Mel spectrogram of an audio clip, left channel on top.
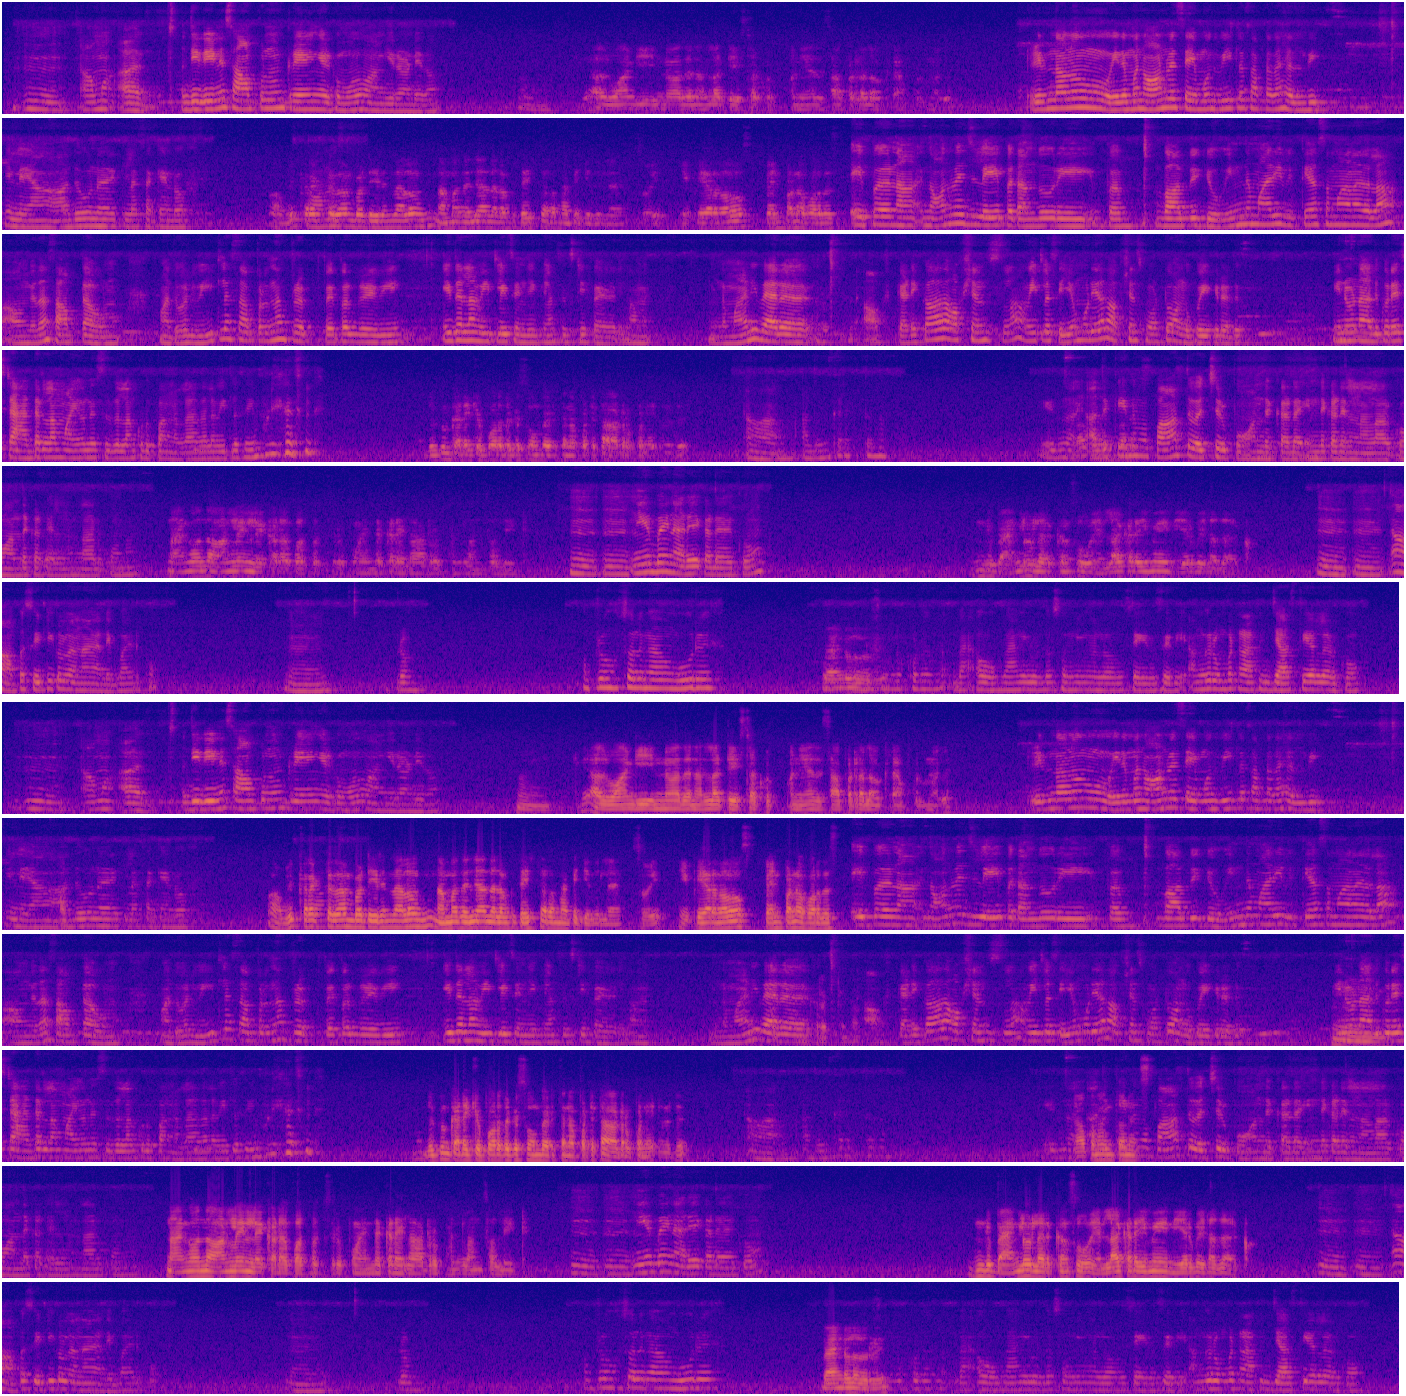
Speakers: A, on the left; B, on the right.
A: ம் ஆமா அது திடீர்னு சாப்பிடணும்னு கிரேவிங் இருக்கு போது வாங்கிட வேண்டிதா
B: ம் அது வாங்கி இன்னு அத நல்லா டேஸ்ட்டா குக் பண்ணி அது சாப்பிடுற அளவுக்குலா பொரும இல்ல
A: இருந்தாலு இத மாரி நான் வெஜ் செய்யு போது வீட்டுல சாப்பிட்டாதா ஹெல்தி இல்லையா அது
B: அத்
A: ஒன்னு இருக்குல செகண்ட் ஆஃப்
B: அது கரெக்ட்டு
A: நான்வெஜ்
B: தா பட் இருந்தாலு நம்ம செஞ்சா அந்த அளவுக்கு டேஸ்ட் வர மாட்டேக்கிதுல்ல சோ எப்டியா இருந்தாலு ஸ்பெண்ட் பண்ண போறது
A: இப்போ நா நான் வெஜ்லேயே இப்போ தந்தூரி இப்போ பார்பிகியு இந்த மாரி வித்தியாசமானதெல்லா அவுங்கதா சாப்பிட்டாகணு மத்தபடி வீட்ல சாப்பிட்றதுனா பெப் பெப்பர் கிரேவி இதெல்லா வீட்லயே செஞ்சுக்கலா சிக்ஸ்டி ஃபைவ் எல்லாமே இந்த மாரி வேற
B: அதுவும் கரெக்ட் தான்.
A: ஆஃப் கிடைக்காத ஆப்ஷன்ஸ்லா வீட்டுல செய்ய முடியாத ஆப்ஷன்ஸ் மட்டு அங்க போய்கிறது இன்னொன்னு
B: ம்.
A: அதுக்குறிய ஸ்டேட்டர்ல்லா மயோனிஸ் இதெல்லா குடுப்பாங்கல்ல அதெல்லா வீட்டுல செய்ய முடியாது
B: அதுக்கு கடைக்கு போறதுக்கு சோம்பேறித்தனோ பட்டுட்டு ஆர்டர் பண்ணிடுறது
A: ஆ அதுவு கரெக்ட்டு தா இருந்தாயு
B: சாப்பிடணும்னு
A: அதுக்கு
B: தோணுச்சு.
A: என்னமோ பாத் த்து வச்சிருப்போ அந்த கடை இந்த கடையில நல்லா இருக்கு அந்த கடையில நல்லா இருக்குனு
B: நாங்க வந்து ஆன்லைன்ல கடை பாத்து வச்சிருப்போம் எந்த கடையில ஆர்டர் பண்ணலானு சொல்லிட்டு
A: ம் ம் நியர் பை நறையா கடை இருக்கு
B: இங்க பெங்களூர்ல இருக்க சோ எல்லா கடையுமே நியர் பைல தா இருக்கு
A: ம் ம் ஆ அப்ப சிட்டிக்குள்ளனா கண்டிப்பா இருக்கு ம் அப்புறோ அப்புறோ சொல்லுங்க உங்க ஊரு
B: பெங்களூரு
A: ஓ ஊரு சொல்ல கூட ஓ பேங்களூர் தா சொன்னீங்களோ சேரி சேரி அங்க ரொம்ப ட்ராஃபிக் ஜாஸ்தியால இருக்கு <inaudible>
